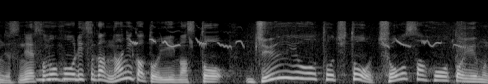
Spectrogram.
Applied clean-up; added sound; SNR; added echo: none; Bird vocalization, bird call, bird song; 18 dB; none.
